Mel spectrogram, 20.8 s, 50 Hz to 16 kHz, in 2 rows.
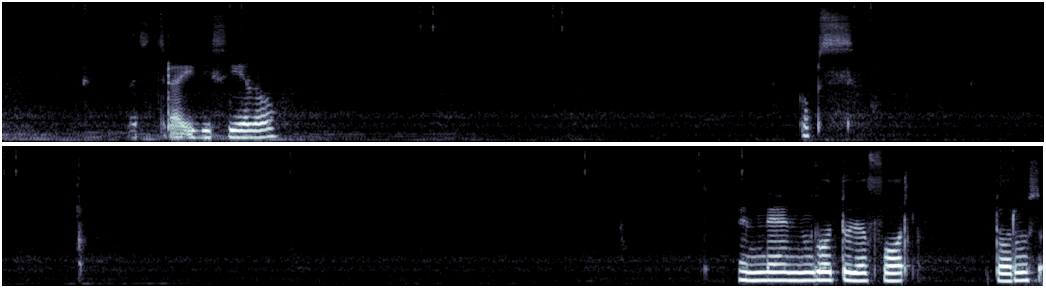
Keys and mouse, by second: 0.0 Escape, 0.9-1.3 drag, 2.9 right click, 9.0-10.6 drag, 10.6 middle click, 10.7-11.4 drag, 15.7 middle click, 17.6-19.3 drag, 20.4-20.8 right drag.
